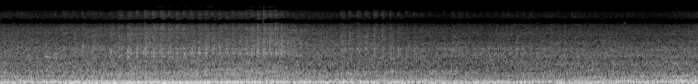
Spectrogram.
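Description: A motor vehicle engine running close by on the street, a steady low rumble with traffic noise.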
